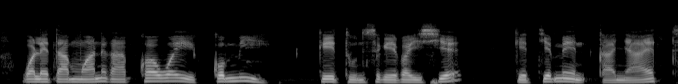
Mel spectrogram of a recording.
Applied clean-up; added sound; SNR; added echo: none; none; none; none.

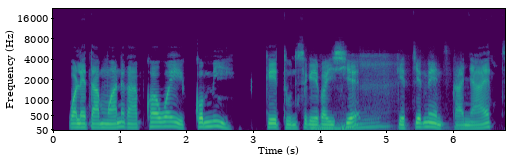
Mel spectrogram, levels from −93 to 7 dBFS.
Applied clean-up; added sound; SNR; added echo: neural mask model DeepFilterNet 3.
